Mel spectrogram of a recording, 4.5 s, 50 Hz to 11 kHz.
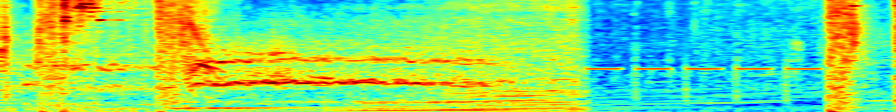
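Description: Land Rover LR3 SUV engine revving with a tyre squeal as it speeds off. About three seconds in the engine sound drops away and a mobile phone beeps five times in quick succession. A sudden loud bang follows near the end.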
